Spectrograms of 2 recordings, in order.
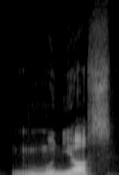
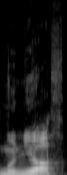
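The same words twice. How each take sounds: First: The z is said the Colombian way. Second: The z is said the Spanish way. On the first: "a Colombian might actually say Munoz" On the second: "I would say Munoz"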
